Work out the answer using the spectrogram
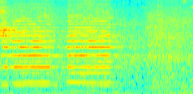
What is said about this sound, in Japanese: クラクションが常になっています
